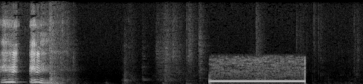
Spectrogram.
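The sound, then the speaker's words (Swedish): After a brief throat clearing, a single steady telephone ringing tone sounds for about a second, a flat mid-pitched beep heard alone and fairly loud, as on an outgoing call. “Då ringer vi.”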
